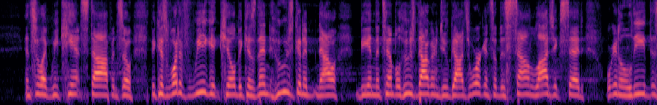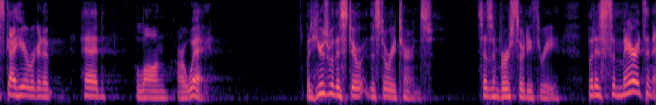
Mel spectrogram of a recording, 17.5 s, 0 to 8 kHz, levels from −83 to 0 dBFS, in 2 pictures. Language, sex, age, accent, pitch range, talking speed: English, male, 30-49, American, 175-220 Hz, 225 wpm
